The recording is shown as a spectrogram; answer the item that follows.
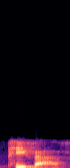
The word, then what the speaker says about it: PFAS: You know, we're using and the nomenclature has evolved over the years, but we use the term PFAS and pronounce it that way to refer to the whole family of substances.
